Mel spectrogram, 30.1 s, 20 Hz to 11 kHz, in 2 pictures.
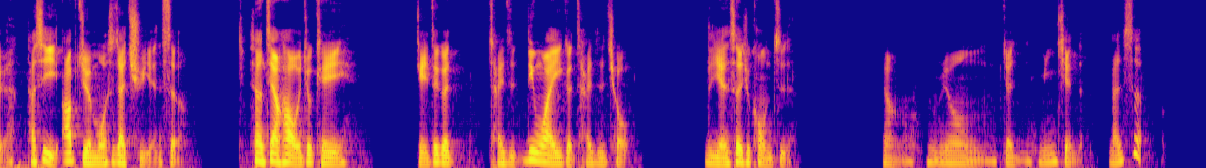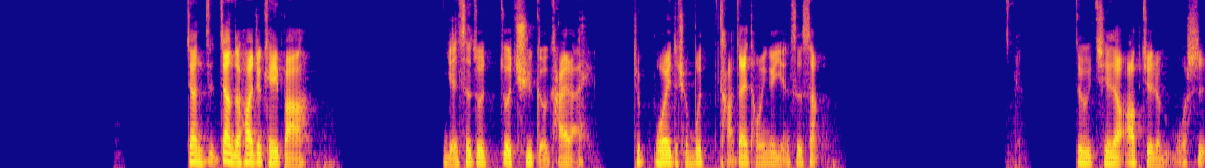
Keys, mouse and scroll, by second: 4.9 click, 6.2-8.1 drag, 17.0 click, 17.9 click, 18.9-19.3 scroll down 1, 19.3-23.1 middle drag, 25.6-28.5 middle drag, 28.5-30.1 drag.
